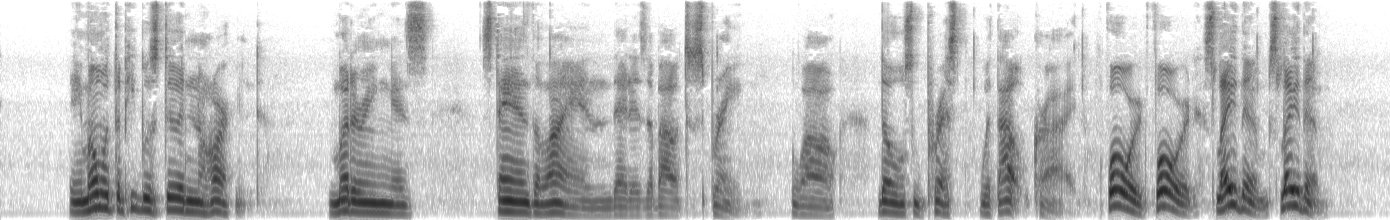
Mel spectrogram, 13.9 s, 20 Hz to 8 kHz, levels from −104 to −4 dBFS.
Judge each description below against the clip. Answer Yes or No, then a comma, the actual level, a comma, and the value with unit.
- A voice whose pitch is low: Yes, low, 130 Hz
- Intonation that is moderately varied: No, wide, 6.8 semitones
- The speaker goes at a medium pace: No, slow, 125 wpm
